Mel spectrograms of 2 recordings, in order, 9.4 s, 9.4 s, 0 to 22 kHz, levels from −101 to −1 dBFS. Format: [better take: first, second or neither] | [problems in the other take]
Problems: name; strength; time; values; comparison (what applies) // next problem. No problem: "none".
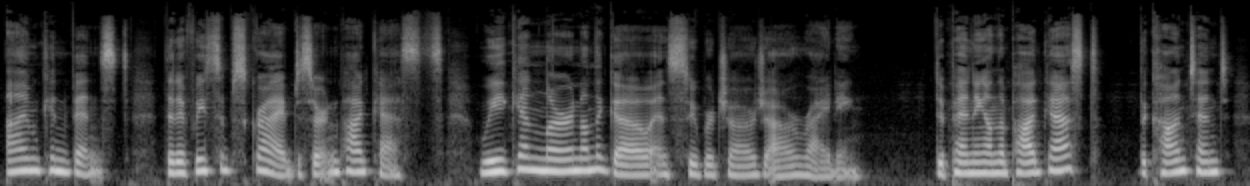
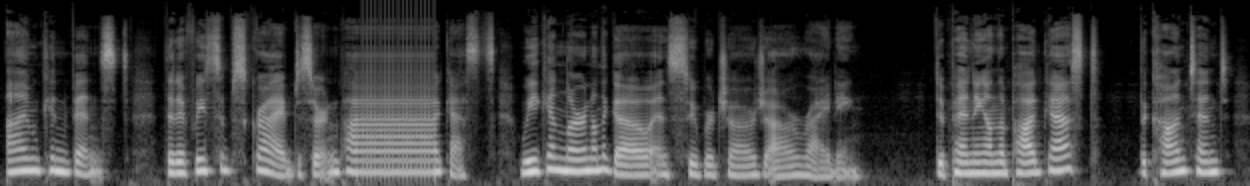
first | audio freezing; at 2.5 s for 0.5 s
